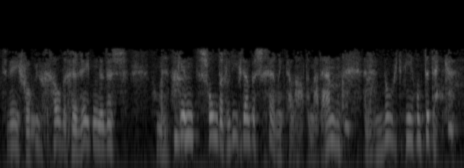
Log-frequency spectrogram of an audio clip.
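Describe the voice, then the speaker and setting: A narrow, faintly noisy old radio recording. a proud, wounded young revolutionary with a very animated pitch. He is formal, cutting and sardonic, every phrase edged with reproach. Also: moderate pace. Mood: cold, bitter. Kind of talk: old radio play acting.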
